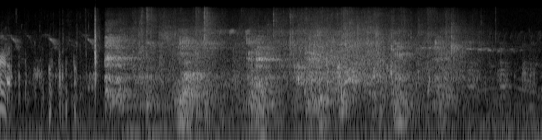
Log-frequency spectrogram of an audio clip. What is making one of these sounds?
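Pigs grunt and squeal.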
